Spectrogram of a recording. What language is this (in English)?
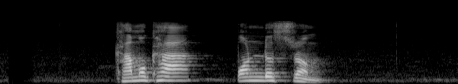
Bangla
